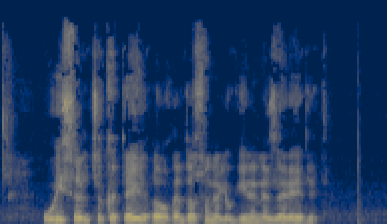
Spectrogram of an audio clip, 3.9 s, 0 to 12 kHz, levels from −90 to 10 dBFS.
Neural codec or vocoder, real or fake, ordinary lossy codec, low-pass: codec, 44.1 kHz, 7.8 kbps, Pupu-Codec; fake; MP3, 48 kbps; 10.8 kHz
